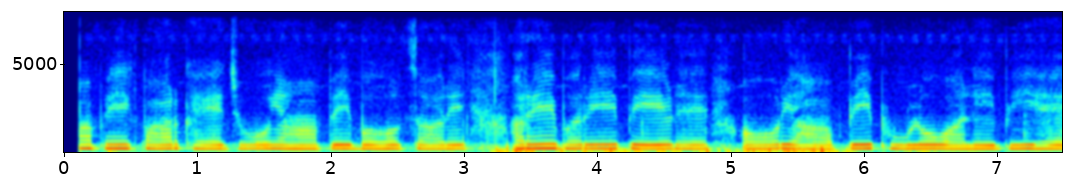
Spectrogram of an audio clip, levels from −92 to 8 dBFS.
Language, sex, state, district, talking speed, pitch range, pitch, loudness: Hindi, female, Odisha, Malkangiri, 170 wpm, 210-220 Hz, 215 Hz, -17 LUFS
